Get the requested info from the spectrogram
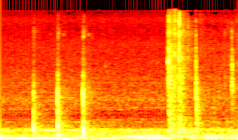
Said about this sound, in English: However, that afternoon, Elena knocked on our door.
